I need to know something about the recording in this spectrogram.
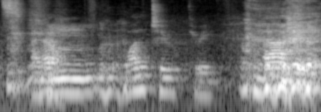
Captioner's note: all laugh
